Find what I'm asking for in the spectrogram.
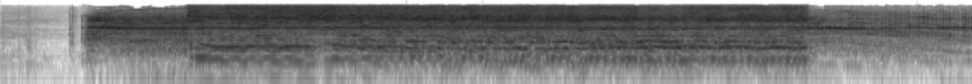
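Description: A power tool grinds loudly and steadily on a moped fuel tank, throwing sparks, its pitch wavering as pressure on the metal shifts; a brief spin-up at the start, then continuous harsh whine until it winds down near the end.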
